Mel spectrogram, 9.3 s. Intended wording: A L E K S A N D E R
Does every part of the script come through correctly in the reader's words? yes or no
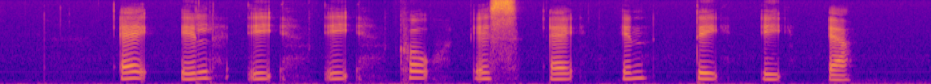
no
